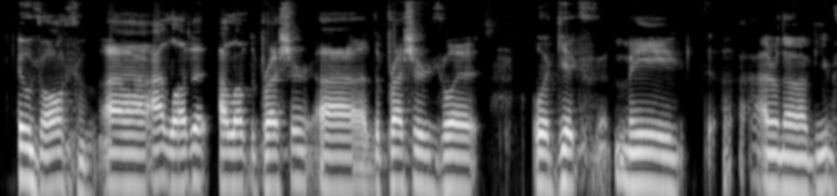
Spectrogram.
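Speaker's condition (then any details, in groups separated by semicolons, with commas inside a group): Cleft lip and palate; large hole in mouth at birth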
